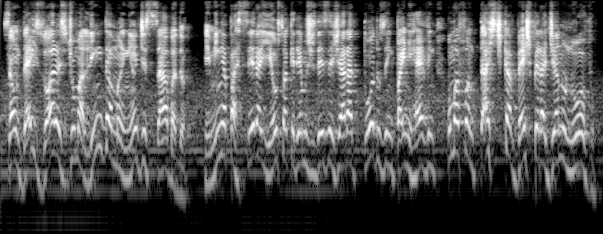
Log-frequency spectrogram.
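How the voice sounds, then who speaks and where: Homem fazendo locutor de rádio animado, voz mais aguda. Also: male voice, high voice, expressive, moderate pace, hardly any pauses, muffled recording, music in the background, pitched above the performer's own voice. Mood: upbeat, announcing. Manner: bright announcer delivery on air. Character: upbeat, teasing male small-town radio co-host.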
